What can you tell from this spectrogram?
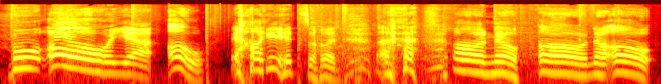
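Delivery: real thrilled reaction; excited outburst. Real, not acted. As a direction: whoop at the impact, then delighted dismay. Reacting to another big hit.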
